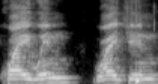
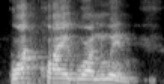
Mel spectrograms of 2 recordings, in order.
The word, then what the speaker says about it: Qui-Gon Jinn: All right, so we've got the relationship between is it Qui-Gon Jinn? Qui-Gon Jinn. Qui-Gon Winn. Okay, so we've I got got him. It's 3 syllables, nerd man.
